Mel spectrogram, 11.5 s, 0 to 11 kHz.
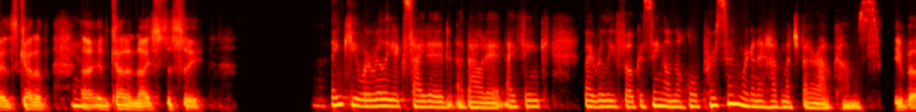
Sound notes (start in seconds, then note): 2.9 silence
